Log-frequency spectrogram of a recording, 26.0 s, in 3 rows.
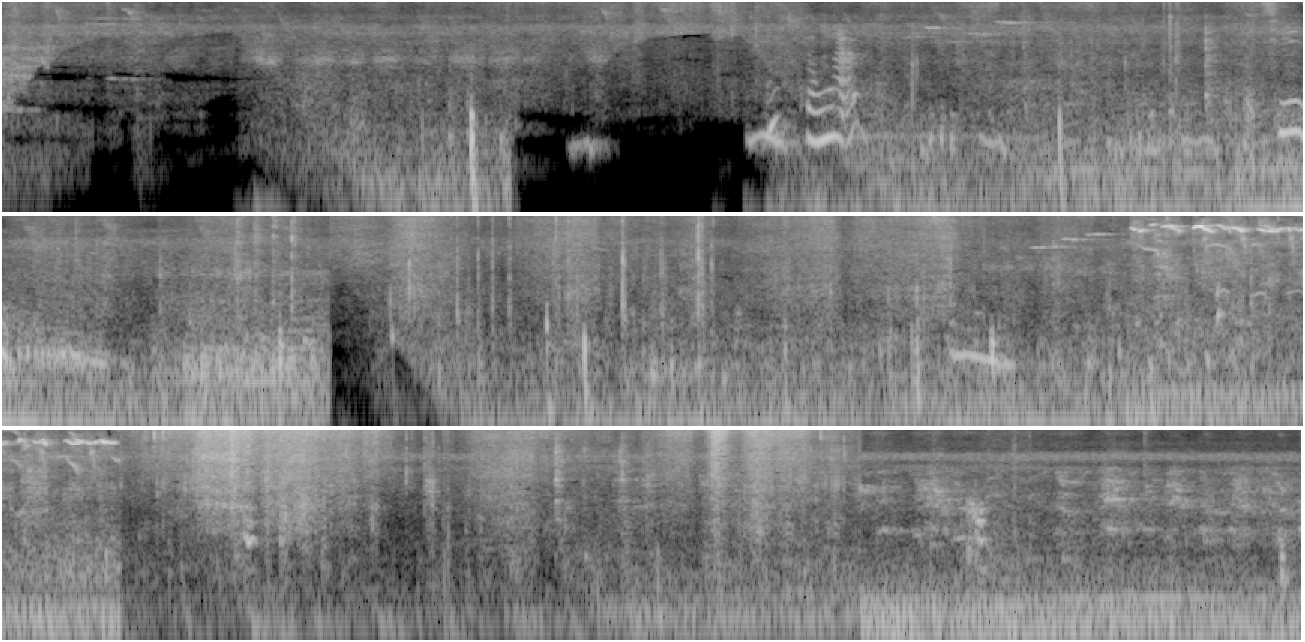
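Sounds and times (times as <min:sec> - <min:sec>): small birds chirping: 0:00.0 - 0:10.9, 0:11.7 - 0:18.2.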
